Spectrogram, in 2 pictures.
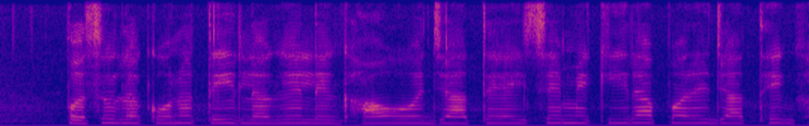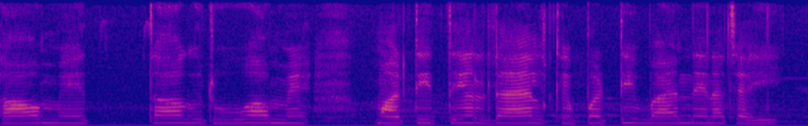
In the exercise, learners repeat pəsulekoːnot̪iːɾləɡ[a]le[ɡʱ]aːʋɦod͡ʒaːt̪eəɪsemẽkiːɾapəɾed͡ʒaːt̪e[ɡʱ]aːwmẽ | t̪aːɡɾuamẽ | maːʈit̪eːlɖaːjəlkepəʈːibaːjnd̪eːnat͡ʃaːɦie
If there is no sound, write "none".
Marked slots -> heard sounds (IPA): e, ɡʱ, ɡʱ

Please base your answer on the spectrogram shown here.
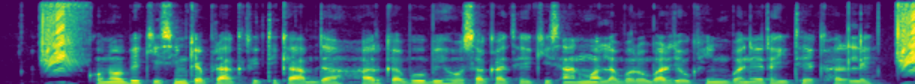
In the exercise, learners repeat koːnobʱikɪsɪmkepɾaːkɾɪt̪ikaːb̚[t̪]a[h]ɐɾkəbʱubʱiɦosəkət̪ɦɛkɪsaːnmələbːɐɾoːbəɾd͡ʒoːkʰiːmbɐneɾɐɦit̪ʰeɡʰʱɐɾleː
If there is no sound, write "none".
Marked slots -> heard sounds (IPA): d̪, h

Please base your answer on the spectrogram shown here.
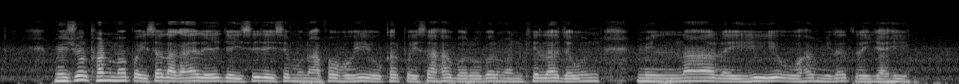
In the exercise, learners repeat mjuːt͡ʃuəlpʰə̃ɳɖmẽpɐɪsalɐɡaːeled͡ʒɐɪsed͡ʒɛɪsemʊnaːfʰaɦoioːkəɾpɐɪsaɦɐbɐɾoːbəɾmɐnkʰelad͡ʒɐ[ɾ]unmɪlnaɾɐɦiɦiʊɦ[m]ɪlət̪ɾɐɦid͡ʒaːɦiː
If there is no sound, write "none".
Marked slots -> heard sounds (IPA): none, m

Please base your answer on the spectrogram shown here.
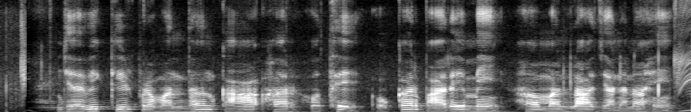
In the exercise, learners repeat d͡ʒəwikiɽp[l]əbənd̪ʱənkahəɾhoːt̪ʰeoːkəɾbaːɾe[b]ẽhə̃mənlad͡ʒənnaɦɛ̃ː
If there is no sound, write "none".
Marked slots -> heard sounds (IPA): ɾ, m

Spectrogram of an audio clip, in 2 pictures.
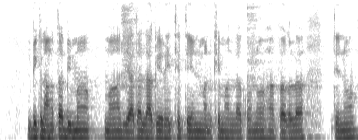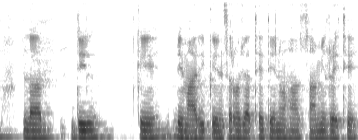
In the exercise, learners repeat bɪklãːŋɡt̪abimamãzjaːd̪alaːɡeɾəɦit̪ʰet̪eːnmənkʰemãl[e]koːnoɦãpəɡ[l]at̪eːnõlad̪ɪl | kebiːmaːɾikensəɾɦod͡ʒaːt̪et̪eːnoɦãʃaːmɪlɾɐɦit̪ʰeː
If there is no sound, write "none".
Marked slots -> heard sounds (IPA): a, l

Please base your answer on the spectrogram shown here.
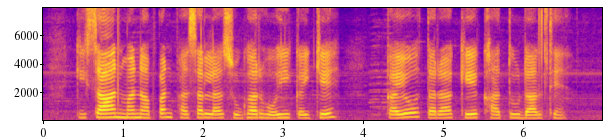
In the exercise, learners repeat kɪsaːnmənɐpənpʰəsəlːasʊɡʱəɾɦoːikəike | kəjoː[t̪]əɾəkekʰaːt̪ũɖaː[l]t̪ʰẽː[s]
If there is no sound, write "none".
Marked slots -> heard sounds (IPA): t̪, l, none

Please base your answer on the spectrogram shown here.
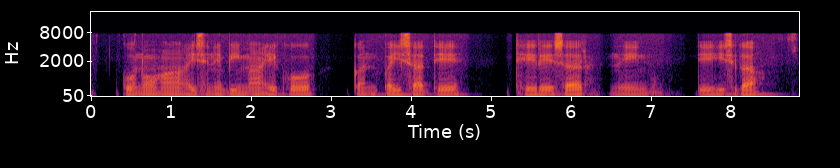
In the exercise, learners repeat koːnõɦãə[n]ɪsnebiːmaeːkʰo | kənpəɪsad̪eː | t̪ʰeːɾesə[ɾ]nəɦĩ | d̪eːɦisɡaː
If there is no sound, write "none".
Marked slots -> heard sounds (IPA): none, ɾ

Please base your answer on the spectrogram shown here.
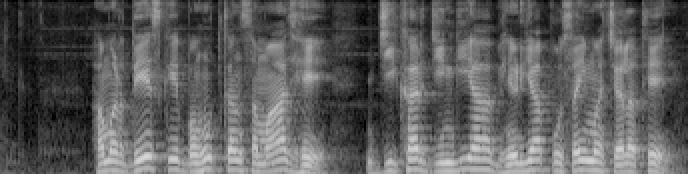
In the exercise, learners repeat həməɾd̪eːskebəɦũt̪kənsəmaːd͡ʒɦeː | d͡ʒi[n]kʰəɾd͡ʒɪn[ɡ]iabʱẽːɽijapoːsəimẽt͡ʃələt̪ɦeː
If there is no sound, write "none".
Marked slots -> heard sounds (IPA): none, ɡ

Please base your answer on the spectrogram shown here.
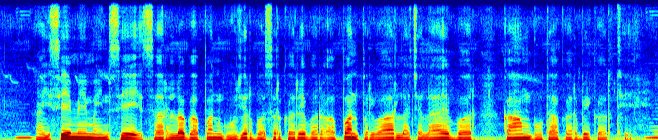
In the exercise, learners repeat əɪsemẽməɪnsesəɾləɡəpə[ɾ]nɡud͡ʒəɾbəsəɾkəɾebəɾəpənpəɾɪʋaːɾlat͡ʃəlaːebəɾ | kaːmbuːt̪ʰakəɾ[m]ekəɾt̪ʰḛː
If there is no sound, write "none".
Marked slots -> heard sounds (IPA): none, b

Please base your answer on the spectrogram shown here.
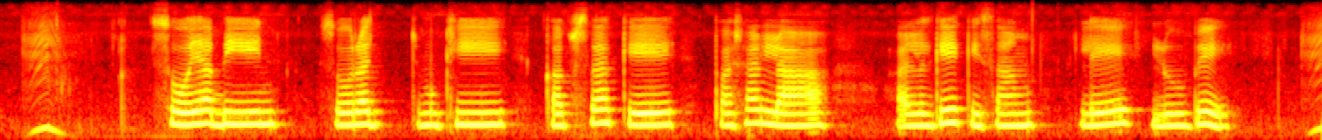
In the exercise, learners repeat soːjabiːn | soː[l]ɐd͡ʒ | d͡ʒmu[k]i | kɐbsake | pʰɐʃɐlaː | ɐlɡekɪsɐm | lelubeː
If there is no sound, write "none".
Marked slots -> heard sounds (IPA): ɾ, kʰ

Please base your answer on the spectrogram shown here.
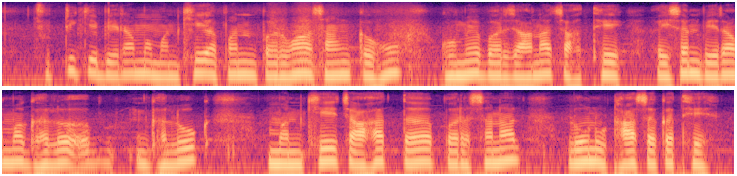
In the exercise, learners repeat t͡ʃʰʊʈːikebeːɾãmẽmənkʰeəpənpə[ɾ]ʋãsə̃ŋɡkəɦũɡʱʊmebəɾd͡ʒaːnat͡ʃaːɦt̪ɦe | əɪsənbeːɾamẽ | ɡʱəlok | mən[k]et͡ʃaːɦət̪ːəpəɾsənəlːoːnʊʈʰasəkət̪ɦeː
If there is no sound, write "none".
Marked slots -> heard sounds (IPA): ɾ, kʰ

